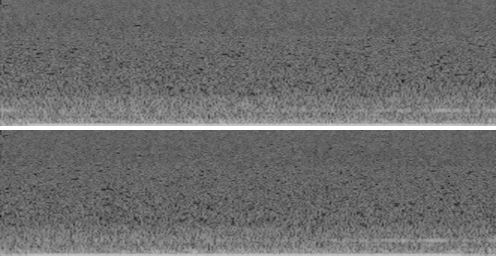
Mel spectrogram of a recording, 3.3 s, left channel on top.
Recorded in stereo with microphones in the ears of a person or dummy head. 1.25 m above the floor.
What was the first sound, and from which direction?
Only background noise.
